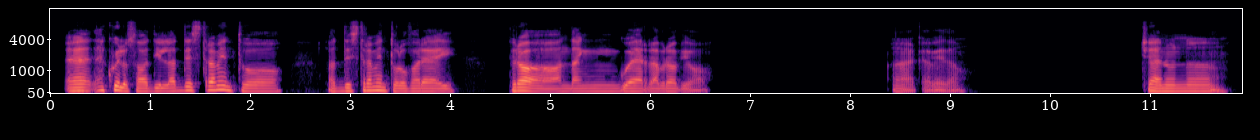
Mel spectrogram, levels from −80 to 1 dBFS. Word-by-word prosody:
Eh, 140 0 +4
e 160 - -1
quello 160 -4 +3
stavo 130 0 0
a - - -8
dì 130 0 -2
l'addestramento 135 -3 0 0.4
l'addestramento 135 +2 0
lo 120 -1 0
farei, 120 -1 0 0.5
però 145 0 +6 0.3
andà 120 +1 -2
in 125 0 -5
guerra 125 -2 0
proprio 120 0 -4 1.8
Eh, - - -6
capito? - - -8 1.7
Cioè 140 -2 +3
non 130 -1 -1
130 Hz, 95 wpm, -26 LUFS, 125-140 Hz, 1.8 s, però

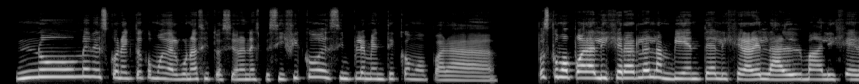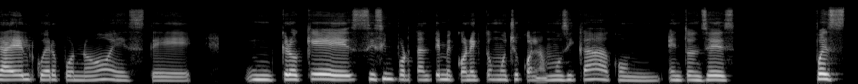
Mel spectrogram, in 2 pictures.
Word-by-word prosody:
no 350 +5 +4
me 365 0 0
desconecto 305 -5 -3
como 280 -3 -3
de 245 - 0
alguna 240 +1 -1
situación 240 -3 -6
en 235 - -1
específico, 240 +9 -4
es 305 -4 -1
simplemente 255 -3 -2
como 235 -4 -7
para, 190 -3 -5 0.4
pues, 335 -1 -3
como 335 -1 +6
para 300 0 +6
aligerarle 295 +1 +4
el 330 - +2
ambiente, 265 -2 +1
aligerar 250 -3 +2
el 240 +1 +2
alma, 230 +1 +2
aligerar 225 -2 0
el 220 +1 -1
cuerpo, 210 -1 -4
¿no? 200 +4 -6
Este, 180 -3 -9 0.5
mm, 215 +1 0
creo 225 -1 +5
que 230 -4 +5
sí 235 - -5
es 225 - -7
importante, 215 -3 -3
me 220 -2 -2
conecto 200 +2 -5
mucho 215 +1 -5
con 195 -3 -7
la - - -8
música, 210 +2 -4
con 180 -2 -9
entonces, 200 0 -1 0.8
pues, 240 -1 +6
230 Hz, 145 wpm, -20 LUFS, 210-265 Hz, 0.8 s, como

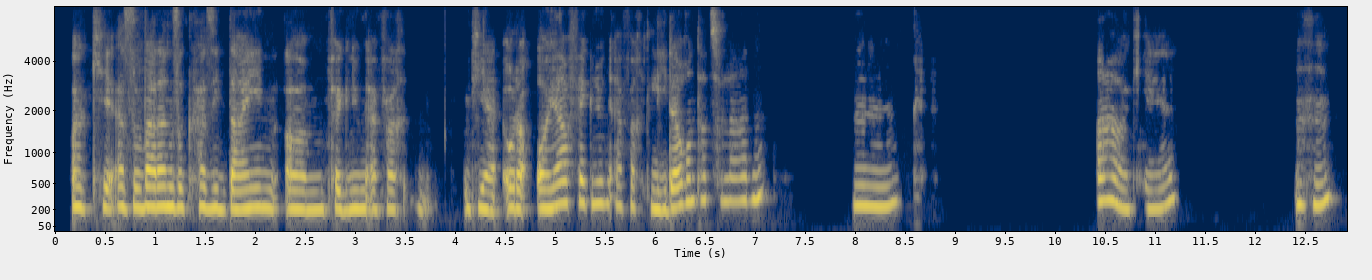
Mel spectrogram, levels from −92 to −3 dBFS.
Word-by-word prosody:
Okay, 220 -1 0
also 225 -1 +2
war 230 -1 +7
dann 230 0 +6
so 225 0 +1
quasi 215 0 0
dein, 210 0 +2
ähm, 205 -1 +2
Vergnügen 205 0 +1
einfach 205 +1 -3 0.6
ja 205 -3 0
oder 215 -1 +2
euer 225 +5 +4
Vergnügen, 265 0 -2
einfach 235 -4 -8
Lieder 210 +1 +3
runterzuladen? 295 +2 -3 0.9
Mhm. 240 +2 0 2.0
Ah, 285 -4 +1
okay. 210 +5 -4 1.2
Mhm. 255 +4 -1
225 Hz, 95 wpm, -21 LUFS, 210-260 Hz, 2.0 s, war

